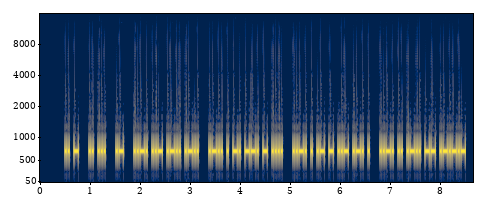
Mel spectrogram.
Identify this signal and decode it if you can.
Morse code, heard as a keyed tone, about 40 wpm, 700 Hz. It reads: IT IS A FULL LENGTH FEATURE FILM.
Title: Sentences from Top 1000 Words - Review Part 5 - 40wpm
